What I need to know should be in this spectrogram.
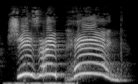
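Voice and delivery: high, loud, slow indignant yell; angry shout. A narrator's reading. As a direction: insist hotly it's just a pig. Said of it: "shouted Eugenia".

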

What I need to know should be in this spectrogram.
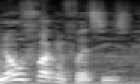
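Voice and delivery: ordinary delivery

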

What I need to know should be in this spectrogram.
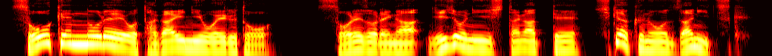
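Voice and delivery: usual speaking voice

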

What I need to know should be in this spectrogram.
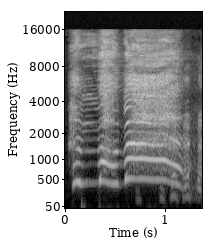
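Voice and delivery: put-on a high, loud wailing cry for mum, as a small boy; crying child's shout. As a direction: sob it out like a panicked kid calling his mother. Child runs crying to mother.

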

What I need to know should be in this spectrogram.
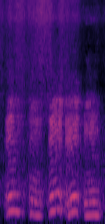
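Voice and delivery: soft savoring mm; savoring hum. Real, not acted. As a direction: hum with pleasure over food. Tasting food, eating.

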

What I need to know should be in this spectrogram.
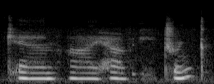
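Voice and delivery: slow, careful English question; slow teacher delivery; slow model question. Shown as a demonstration. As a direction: say it slowly for learners. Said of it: "Es igual que".

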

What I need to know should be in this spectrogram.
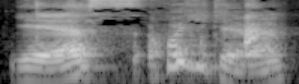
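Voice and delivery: usual speaking voice

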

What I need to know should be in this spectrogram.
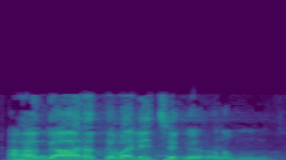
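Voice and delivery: ordinary talk

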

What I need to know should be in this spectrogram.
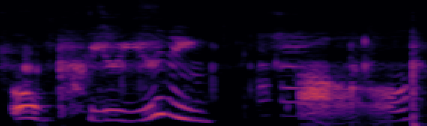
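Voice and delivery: normal talking voice

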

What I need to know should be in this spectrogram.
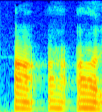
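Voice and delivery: "ah" repeated as separate short vowels; evenly repeated initial vowel "ah"; sounding out. Retold or imitated. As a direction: imitate a child sounding out "ah, ah, ah". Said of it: "empieza a repetir los sonidos".

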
